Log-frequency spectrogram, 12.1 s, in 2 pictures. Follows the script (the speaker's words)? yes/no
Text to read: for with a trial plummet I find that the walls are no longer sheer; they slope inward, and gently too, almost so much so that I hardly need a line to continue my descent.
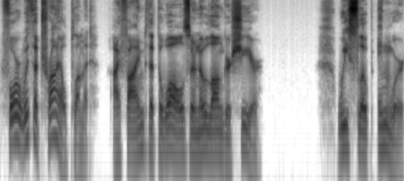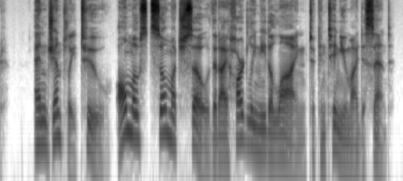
no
